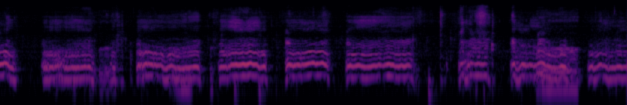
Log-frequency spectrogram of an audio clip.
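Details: Welsh Terrier puppy under a wardrobe giving repeated wavering growls, each lasting about half a second to a second, with brief gaps between; a person speaks briefly at the end.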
